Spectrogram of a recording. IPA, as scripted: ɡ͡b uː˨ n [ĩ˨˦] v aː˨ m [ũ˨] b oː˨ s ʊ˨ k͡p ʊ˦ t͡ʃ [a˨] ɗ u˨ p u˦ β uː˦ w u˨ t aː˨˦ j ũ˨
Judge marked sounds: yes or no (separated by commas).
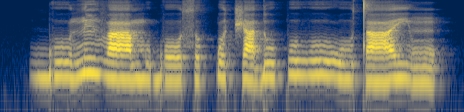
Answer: no, no, yes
